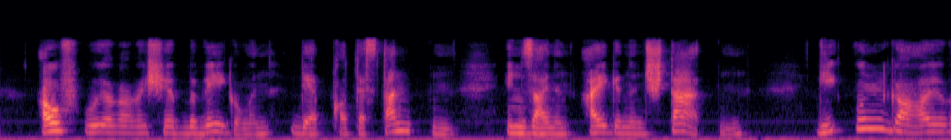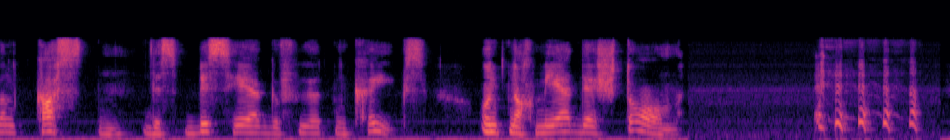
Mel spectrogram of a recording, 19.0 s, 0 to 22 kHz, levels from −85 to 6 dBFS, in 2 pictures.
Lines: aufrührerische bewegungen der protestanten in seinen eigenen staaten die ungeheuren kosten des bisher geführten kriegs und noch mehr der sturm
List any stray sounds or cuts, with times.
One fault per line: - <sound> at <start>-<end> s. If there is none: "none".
- laugh at 17.6-18.7 s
